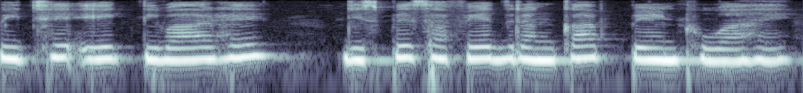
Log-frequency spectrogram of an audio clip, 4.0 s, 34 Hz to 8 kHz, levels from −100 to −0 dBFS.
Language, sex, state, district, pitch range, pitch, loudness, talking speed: Hindi, female, Uttar Pradesh, Lucknow, 235-270 Hz, 250 Hz, -10 LUFS, 180 wpm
